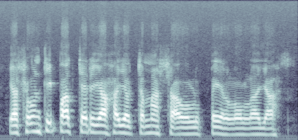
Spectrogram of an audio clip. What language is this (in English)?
Finnish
